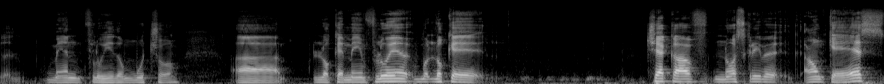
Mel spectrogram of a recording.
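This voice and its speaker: A man with an American accent talks at a very slow pace in a fairly low pitch. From US, Houston, Texas. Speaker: doctor and writer. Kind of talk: audience comment at conference. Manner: halting, many repetitions.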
